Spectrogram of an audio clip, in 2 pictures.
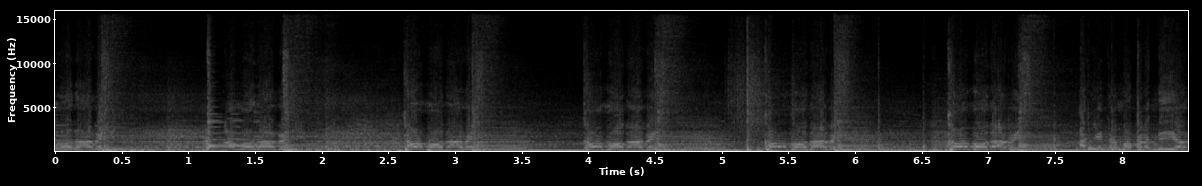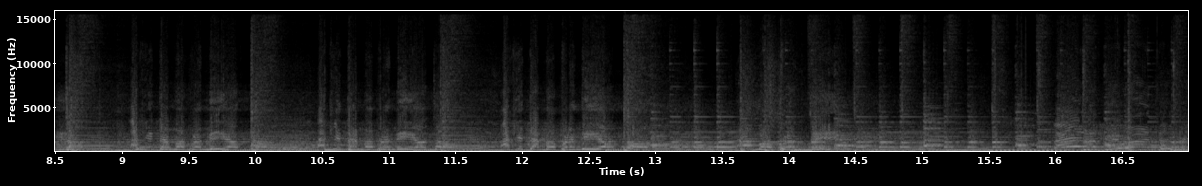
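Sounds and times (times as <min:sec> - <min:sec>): bass guitar: 0:00.0 - 0:17.0
drum kit: 0:00.0 - 0:17.0.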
